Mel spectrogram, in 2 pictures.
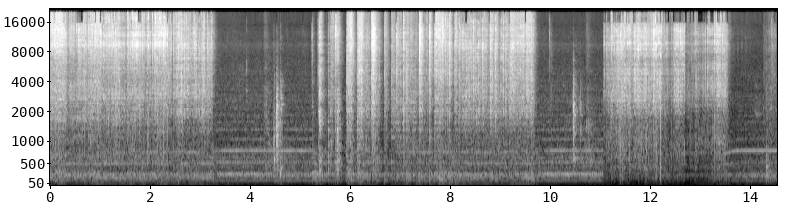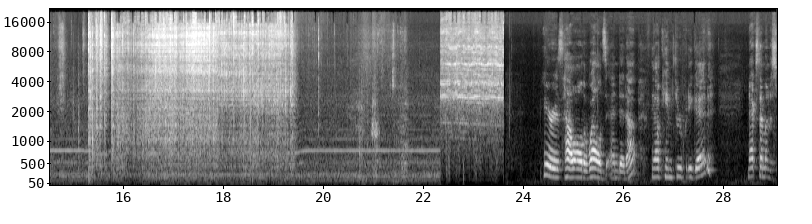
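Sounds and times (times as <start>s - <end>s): arc welder crackling: 0.0s - 4.1s, 5.2s - 20.7s, 21.3s - 23.8s.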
